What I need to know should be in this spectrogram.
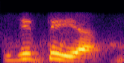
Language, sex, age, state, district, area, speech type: Maithili, female, 60+, Bihar, Sitamarhi, rural, conversation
